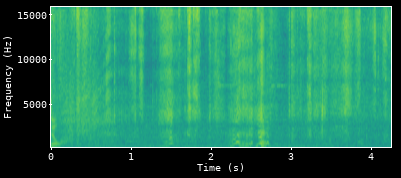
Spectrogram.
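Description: A bag's zipper being pulled open in short scratchy strokes, with the bag rustling as it is handled.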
